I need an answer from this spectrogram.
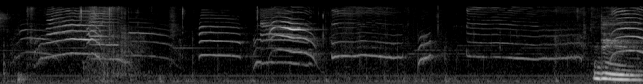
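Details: Three-week-old kittens in a box indoors, mew repeatedly in thin, high, arched cries, some held and slightly wavering, others short and overlapping, with a woman speaking softly at the end.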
